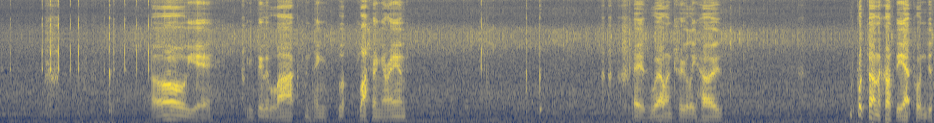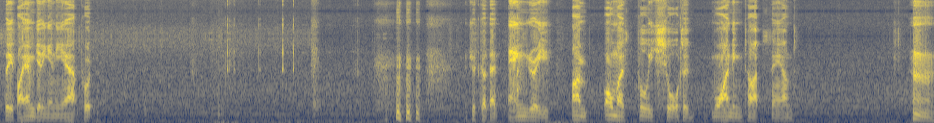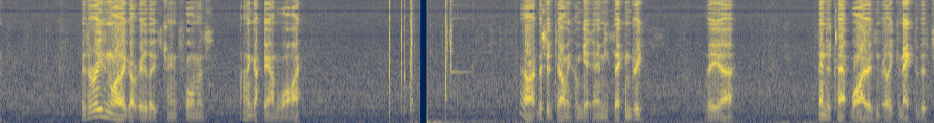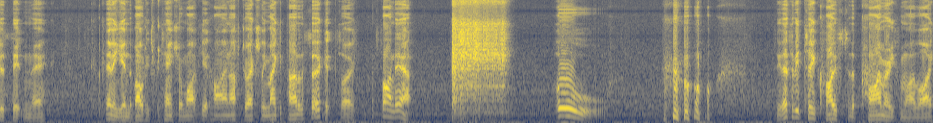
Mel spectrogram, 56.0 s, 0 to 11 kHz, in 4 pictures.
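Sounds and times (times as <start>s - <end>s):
sharp electrical arc snaps: 0.0s - 19.5s, 48.8s - 49.9s
transformer humming with faint hiss: 0.0s - 56.0s.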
